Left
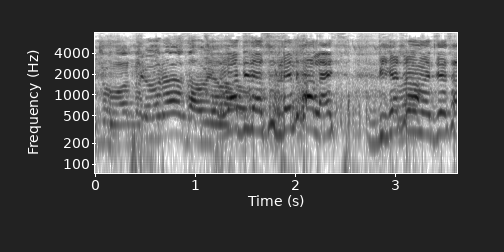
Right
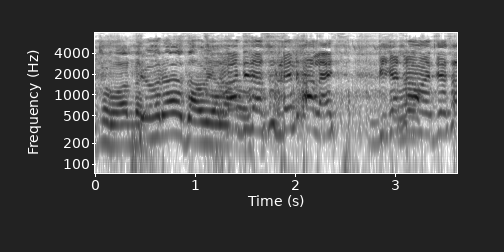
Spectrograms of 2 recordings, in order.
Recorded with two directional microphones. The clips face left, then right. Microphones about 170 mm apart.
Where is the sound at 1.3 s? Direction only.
40° left (ahead or behind).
